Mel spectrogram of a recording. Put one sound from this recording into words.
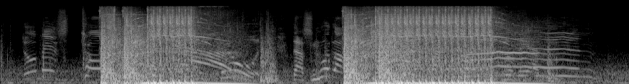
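A heavy gun fires long, rapid bursts at close range.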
